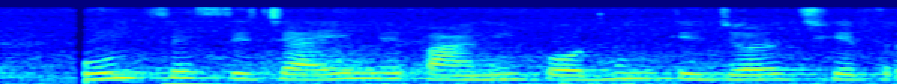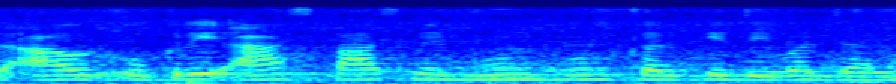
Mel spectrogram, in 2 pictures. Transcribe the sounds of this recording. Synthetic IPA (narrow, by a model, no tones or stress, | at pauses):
bʱuːnsesɪt͡ʃaːimẽpaːnipɔːd̪ʱənked͡ʒəɽkʃeːt̪ɾə̰ʔa̰ɔɾoːkɾeʔaːspaːsmẽbʱunbʱuːnkəɾked̪eːʋəld͡ʒaːl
